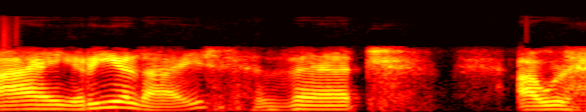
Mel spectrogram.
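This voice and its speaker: A man with a Polish accent speaks at a fairly high pitch with ordinary pitch variation. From Poland. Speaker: retired physician. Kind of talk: interview. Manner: halting, many fillers.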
